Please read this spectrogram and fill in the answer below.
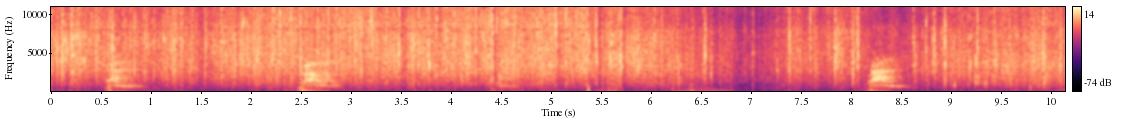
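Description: Dry reed stalks crackling and rustling as a person pushes through a dense reed bed: a steady crackle made of many small snaps and scrapes, easing off briefly about seven seconds in.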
